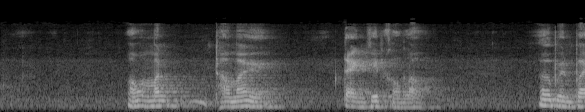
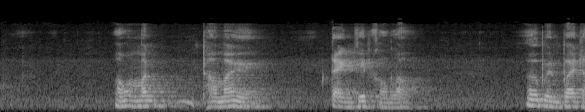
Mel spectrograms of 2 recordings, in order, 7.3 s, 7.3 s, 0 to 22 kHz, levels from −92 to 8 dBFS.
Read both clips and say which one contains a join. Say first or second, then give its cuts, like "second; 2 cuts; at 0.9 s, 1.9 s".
second; 1 cut; at 1.3 s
